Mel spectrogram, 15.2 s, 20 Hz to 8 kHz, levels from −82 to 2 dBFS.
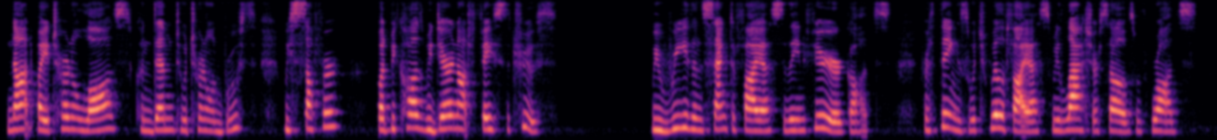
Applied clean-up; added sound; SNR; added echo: none; none; none; none.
